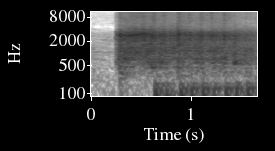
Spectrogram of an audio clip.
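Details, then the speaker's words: Honda Beat carburetor scooter: engine catches and runs with a harsh, rattly roar over a lumpy low pulsing beat, heard at the front, right side, caused by the magneto flywheel fan. "jadi bunyinya tuh bunyi kasar Hai yang bisa dialami oleh sebuah keluarga Beat ya teman-teman ya kayak gitu untuk punya kayak gini bunyinya kayak gini coy nih ngerinya"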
